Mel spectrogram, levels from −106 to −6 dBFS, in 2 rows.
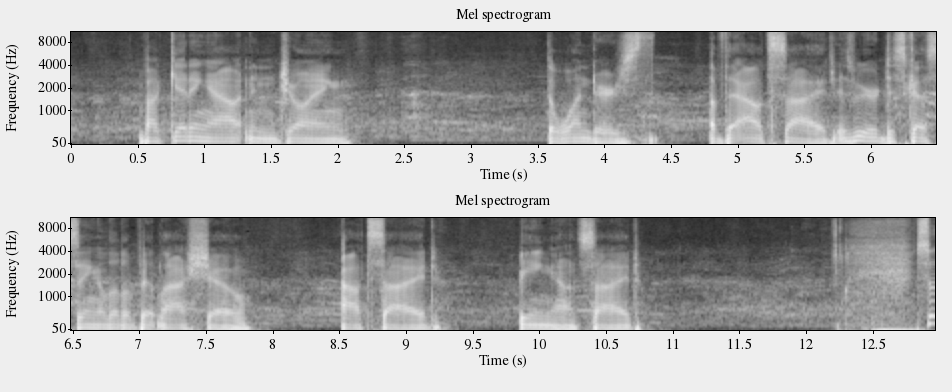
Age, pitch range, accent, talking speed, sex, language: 30-49, 105-135 Hz, American, 105 wpm, male, English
